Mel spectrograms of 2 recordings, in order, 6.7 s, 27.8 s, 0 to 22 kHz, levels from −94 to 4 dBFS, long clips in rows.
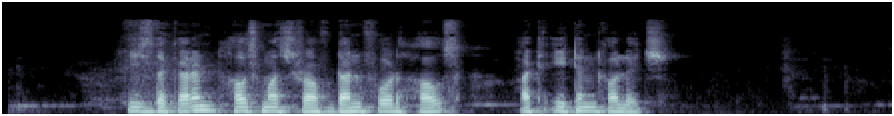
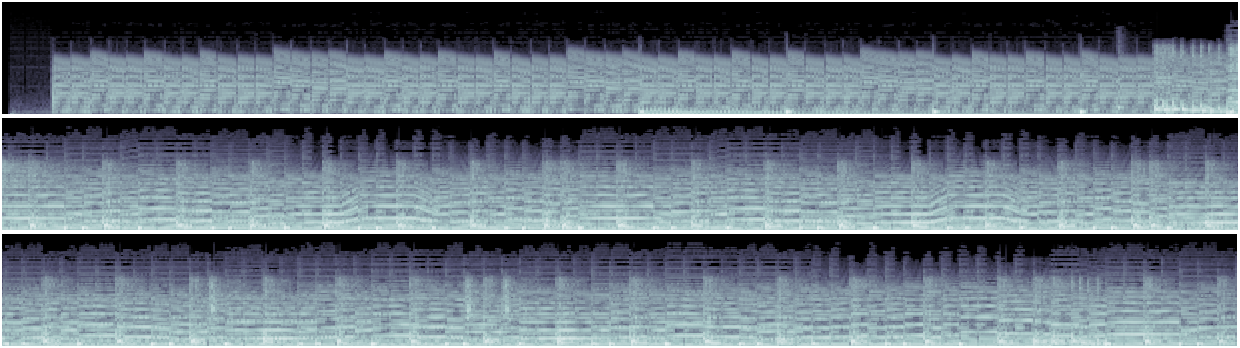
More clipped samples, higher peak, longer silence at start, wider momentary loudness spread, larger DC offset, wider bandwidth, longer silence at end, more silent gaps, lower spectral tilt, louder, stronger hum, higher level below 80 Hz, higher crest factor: neither; about the same, 0 dBFS vs 0 dBFS; first, 0.95 s vs 0.05 s; first, 11 LU vs 8 LU; neither; about the same, 11 kHz vs 12 kHz; first, 1.7 s vs 0 s; neither; about the same, -7.5 dB/octave vs -7 dB/octave; second, -19 LUFS vs -13 LUFS; neither; second, -52 dBFS vs -22 dBFS; first, 20 dB vs 12 dB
